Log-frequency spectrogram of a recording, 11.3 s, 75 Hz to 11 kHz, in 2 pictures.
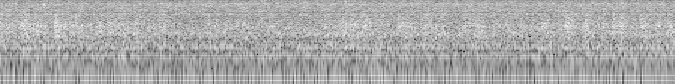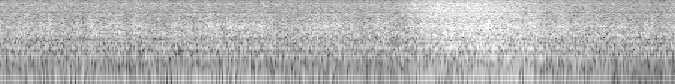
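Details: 1927 Ford TT truck, up on jacks, first start with new buzz coils, throttle up a bit; old four-cylinder ticks over at an even, lazy beat with no stumbles or misses, brief rush of noise near end; runs really nice, normal idle.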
